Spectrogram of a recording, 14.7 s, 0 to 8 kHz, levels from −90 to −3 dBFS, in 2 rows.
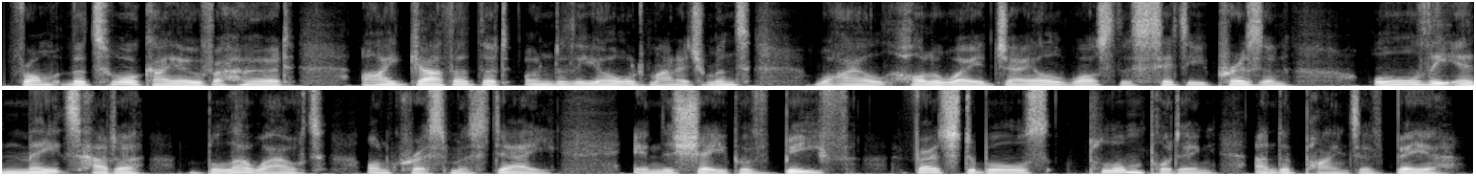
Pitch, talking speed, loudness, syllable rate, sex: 130 Hz, 170 wpm, -17 LUFS, 5.2 syllables/s, male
